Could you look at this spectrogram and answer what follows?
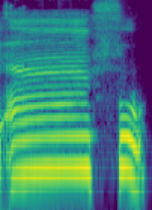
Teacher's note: أنفسكم لدينا نون ساكنة وبعدها حرف الفاء، الحكم إخفاء حقيقي مع غنة كاملة مرققة، نقترب كثيرا من مخرج الفاء فنقول أنفو مع إتمام ضمة الفاء.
